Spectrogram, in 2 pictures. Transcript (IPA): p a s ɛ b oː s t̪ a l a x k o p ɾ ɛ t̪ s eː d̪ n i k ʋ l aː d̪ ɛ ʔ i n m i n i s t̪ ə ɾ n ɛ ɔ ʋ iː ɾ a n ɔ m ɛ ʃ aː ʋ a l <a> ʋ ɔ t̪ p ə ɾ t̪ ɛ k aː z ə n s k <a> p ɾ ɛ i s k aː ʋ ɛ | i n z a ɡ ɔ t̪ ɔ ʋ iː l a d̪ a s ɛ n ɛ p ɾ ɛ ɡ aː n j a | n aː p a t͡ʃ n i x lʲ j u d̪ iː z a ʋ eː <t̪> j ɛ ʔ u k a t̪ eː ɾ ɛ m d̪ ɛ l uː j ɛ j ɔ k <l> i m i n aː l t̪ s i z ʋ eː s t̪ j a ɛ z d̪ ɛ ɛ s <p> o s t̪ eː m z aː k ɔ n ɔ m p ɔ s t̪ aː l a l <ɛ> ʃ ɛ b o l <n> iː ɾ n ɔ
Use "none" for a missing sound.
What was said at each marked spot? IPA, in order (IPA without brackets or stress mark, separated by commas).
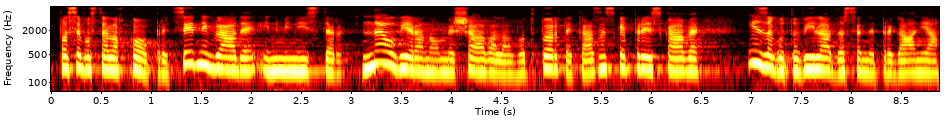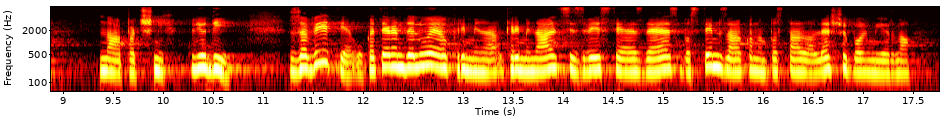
a, ɛ, t̪, ɾ, b, ɛ, m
